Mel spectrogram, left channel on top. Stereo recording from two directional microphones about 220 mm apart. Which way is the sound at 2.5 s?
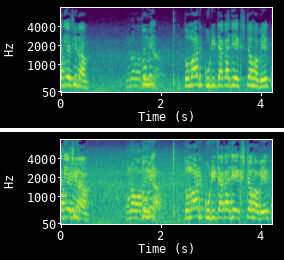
50° left (ahead or behind).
